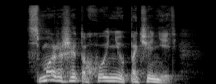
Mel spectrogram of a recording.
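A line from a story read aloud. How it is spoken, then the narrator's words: Shouted in face. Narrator (Russian): прокричал в лицо профессора мутный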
